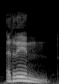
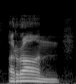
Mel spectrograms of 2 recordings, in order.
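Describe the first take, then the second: First: The word is said with an 'i' vowel. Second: The word is said with an 'a' vowel. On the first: This is the reading of those who know only hieroglyphic. The speaker calls it wrong. "The people who studied hieroglyphic only, they will pronounce it as Rin" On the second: This is the reading of those who know Coptic. The speaker calls it right. "the people who studied Coptic ... read it as Ran. You see, A is vowel"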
